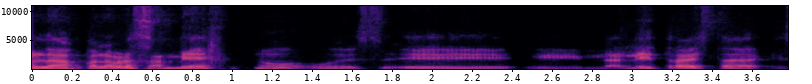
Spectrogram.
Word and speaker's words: samej: El número 60 se asocia a una letra que se le llama same, ¿no? Se escribe así. S a eh me samej, ¿no?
